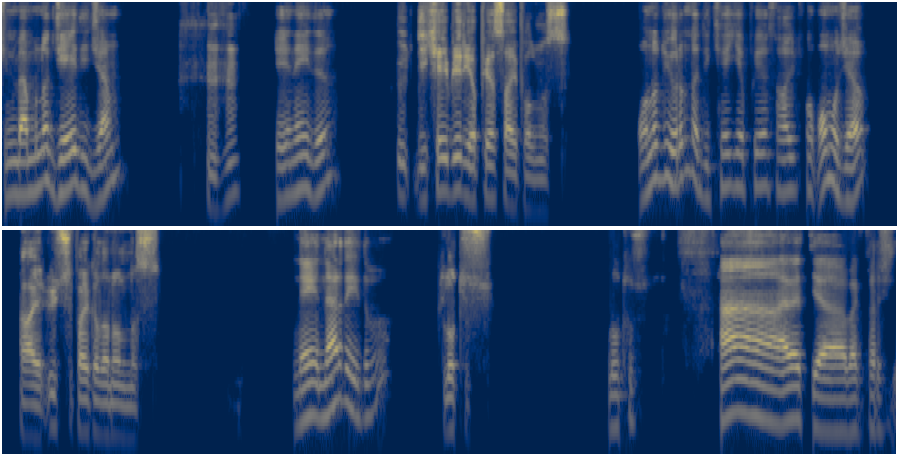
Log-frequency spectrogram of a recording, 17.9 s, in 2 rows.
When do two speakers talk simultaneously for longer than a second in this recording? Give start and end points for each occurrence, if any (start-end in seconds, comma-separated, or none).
none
